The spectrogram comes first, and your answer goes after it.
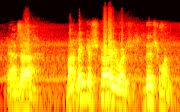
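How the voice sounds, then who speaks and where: A fairly high-pitched man talks while noticeable noise fills the background. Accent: American. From South Dakota, USA. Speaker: farmer. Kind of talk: reminiscing storytelling. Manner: slow, halting.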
